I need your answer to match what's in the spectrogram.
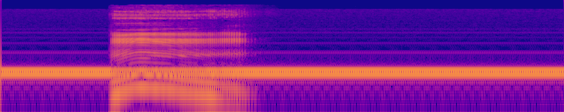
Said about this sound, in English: Well, we know what the hang-up sound means, don't we?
